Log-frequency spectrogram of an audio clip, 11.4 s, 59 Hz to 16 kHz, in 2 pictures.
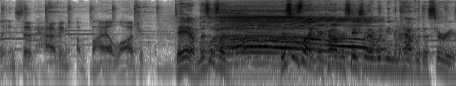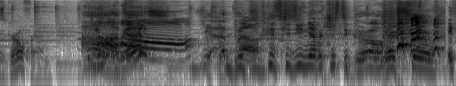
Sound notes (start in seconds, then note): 2.4 groans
